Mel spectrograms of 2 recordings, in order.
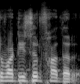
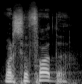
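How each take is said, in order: First: Each word is said separately, including 'is'. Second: 'What is' is contracted into 'what's'. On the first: It is being read out word by word. "Reading word to word" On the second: It is spoken fluently. "ये एक अलग चीज है"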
